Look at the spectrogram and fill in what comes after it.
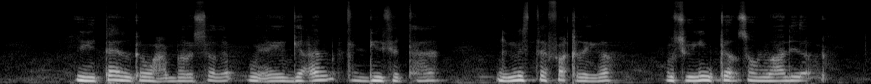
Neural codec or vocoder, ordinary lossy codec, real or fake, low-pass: codec, 44.1 kHz, 2.6 kbps, DAC; none; fake; none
